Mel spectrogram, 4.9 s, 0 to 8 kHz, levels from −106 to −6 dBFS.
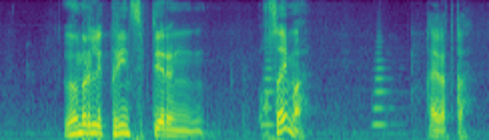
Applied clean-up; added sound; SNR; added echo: none; Brass instrument; 20 dB; none.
